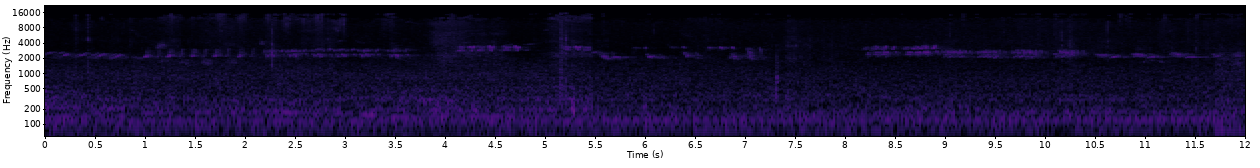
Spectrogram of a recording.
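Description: Faint birdsong: small birds chirping in repeated short trills, one series after another, over a low steady background hum.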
